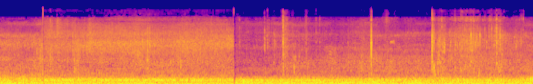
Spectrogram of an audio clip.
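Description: Wind buffeting the microphone: a steady, gusting low rumble, with a few faint clicks.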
